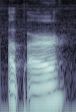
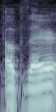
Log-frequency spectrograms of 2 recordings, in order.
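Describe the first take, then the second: First: It is said in a country accent. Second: It is said in a standard accent.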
